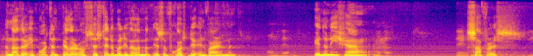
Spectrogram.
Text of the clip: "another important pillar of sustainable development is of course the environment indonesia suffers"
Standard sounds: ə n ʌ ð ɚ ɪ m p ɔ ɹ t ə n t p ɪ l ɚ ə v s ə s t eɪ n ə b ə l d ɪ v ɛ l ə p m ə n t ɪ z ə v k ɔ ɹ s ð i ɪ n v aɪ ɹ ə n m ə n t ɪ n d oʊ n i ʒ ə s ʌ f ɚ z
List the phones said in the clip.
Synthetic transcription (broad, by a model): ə n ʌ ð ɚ ɪ m p ɔ ɹ t ə n t p ɪ l ɚ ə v s ə s t eɪ n ə b ə l d ɪ v ɛ l ə p m ə n t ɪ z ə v k ɔ ɹ s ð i ɪ n v aɪ ɹ ə n m ə n t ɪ n d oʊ n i ʃ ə s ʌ f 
